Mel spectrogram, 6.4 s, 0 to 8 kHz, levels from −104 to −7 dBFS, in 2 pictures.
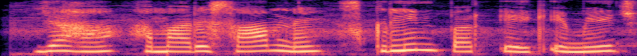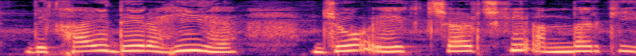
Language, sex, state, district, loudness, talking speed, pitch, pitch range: Hindi, female, Rajasthan, Nagaur, -18 LUFS, 170 wpm, 260 Hz, 245-275 Hz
